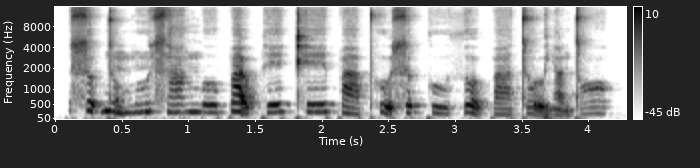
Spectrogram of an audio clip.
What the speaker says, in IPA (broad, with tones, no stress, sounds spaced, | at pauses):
s ʊ˦ ʔ d ũ˦˨ m ũ˦ s ã˦ ŋ o˦ p a̰˦˨ ʊ̯ k e˦ kʰ e˦ p ä˨ pʰ ṵ˦˨ sʰ ʊ˦ ʔ k u˨ θ o̰˦˨ ʊ̯ p ä˨ t o̰˦˨ ʊ̯ j ã˦˨ d ɔ˦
